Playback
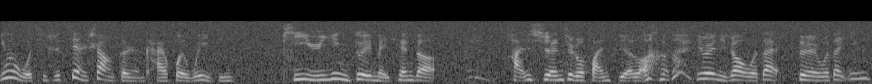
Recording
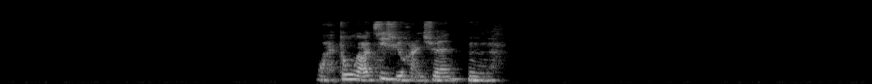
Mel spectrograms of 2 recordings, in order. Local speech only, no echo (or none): 哇，中午要继续寒暄。嗯。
